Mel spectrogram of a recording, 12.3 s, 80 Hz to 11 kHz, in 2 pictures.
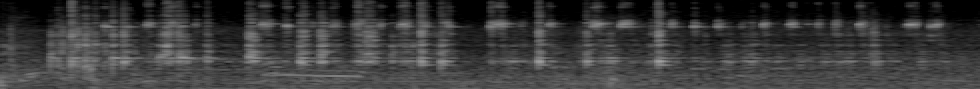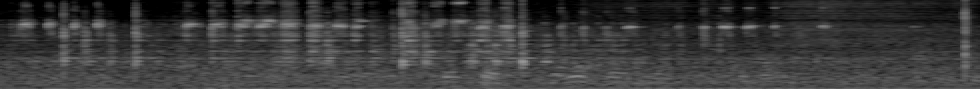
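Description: Faint, irregular crackling and sizzling of flux and molten soft solder under the hot tip of a heavy-duty D-550 dual-heat soldering gun as it is drawn along a stainless-steel-to-brass joint, over a low steady hum.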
